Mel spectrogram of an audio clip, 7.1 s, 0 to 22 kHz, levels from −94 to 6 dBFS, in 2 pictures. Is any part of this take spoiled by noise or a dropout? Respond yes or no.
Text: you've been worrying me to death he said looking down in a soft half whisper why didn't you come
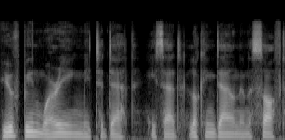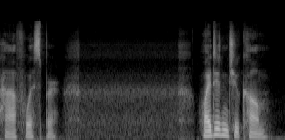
no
